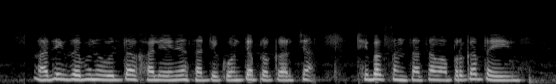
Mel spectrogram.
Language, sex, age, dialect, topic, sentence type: Marathi, male, 18-24, Northern Konkan, agriculture, question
